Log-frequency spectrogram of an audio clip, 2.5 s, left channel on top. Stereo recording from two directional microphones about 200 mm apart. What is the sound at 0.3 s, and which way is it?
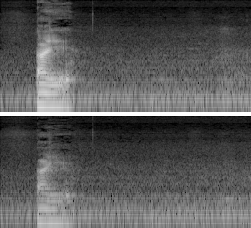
Speech, 50° left (ahead or behind).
